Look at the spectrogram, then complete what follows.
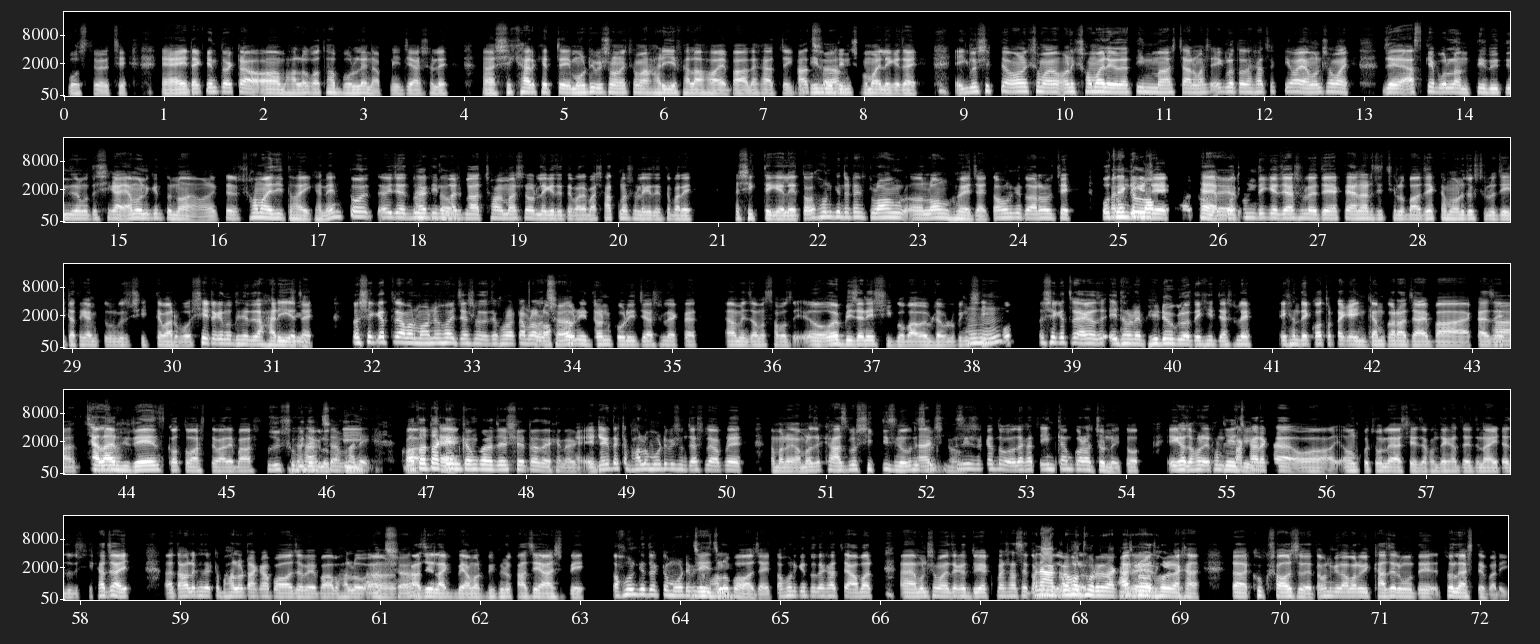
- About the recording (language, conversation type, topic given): Bengali, podcast, নতুন স্কিল শেখার সবচেয়ে সহজ উপায় কী মনে হয়?
- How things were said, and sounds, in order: unintelligible speech; "সেক্ষেত্রে" said as "সেকেত্রে"; other background noise; in English: "salary range"; laughing while speaking: "আচ্ছা, মানে কত টাকা ইনকাম করা যায় সেটা দেখেন আরকি"; "রাখা" said as "রাকা"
